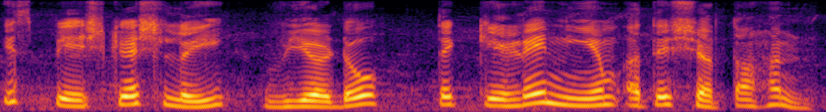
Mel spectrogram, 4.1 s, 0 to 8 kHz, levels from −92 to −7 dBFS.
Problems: background sounds at intervals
